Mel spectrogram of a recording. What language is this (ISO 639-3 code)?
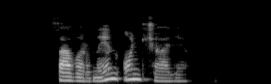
chm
